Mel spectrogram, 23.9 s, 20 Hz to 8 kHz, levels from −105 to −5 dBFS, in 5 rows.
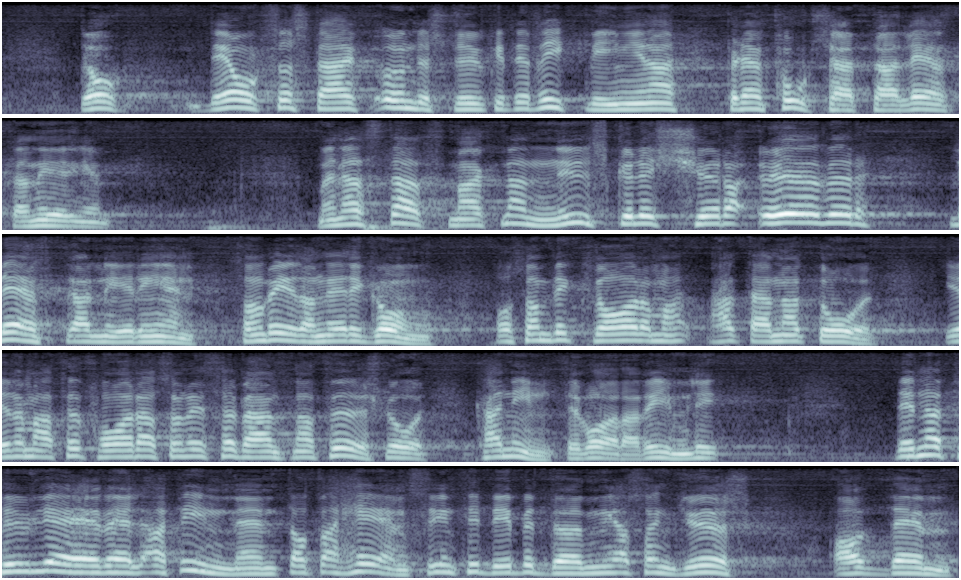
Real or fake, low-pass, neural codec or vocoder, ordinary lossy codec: fake; 7.2 kHz; codec, 44.1 kHz, 7.8 kbps, Pupu-Codec; none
